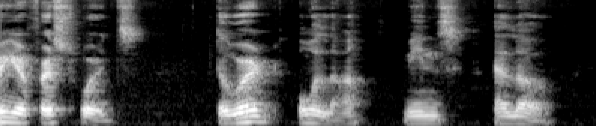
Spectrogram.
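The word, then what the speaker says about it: hola: first words the word ola means hello notice that the h is actually silent in this word conversely the word adios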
